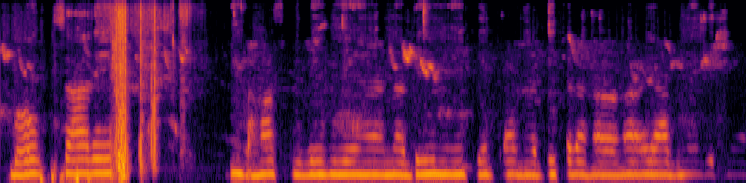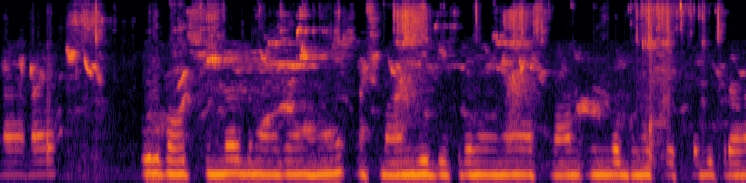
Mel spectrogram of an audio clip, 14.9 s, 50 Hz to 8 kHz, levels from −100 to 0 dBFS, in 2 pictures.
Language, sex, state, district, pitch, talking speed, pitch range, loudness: Hindi, female, Bihar, Purnia, 205 Hz, 135 wpm, 200-215 Hz, -29 LUFS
